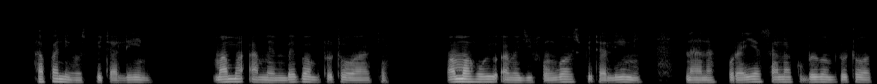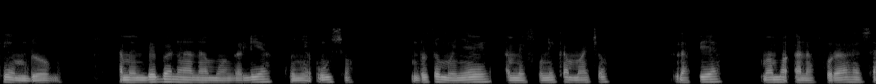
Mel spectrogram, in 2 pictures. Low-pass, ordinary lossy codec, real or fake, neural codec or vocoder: 5.4 kHz; Opus, 32 kbps; real; none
